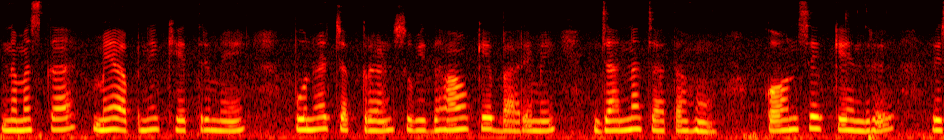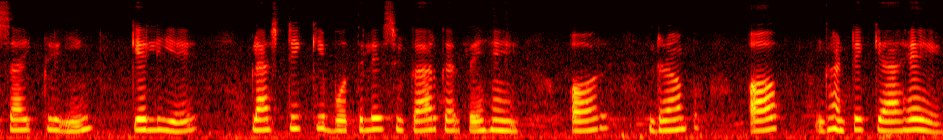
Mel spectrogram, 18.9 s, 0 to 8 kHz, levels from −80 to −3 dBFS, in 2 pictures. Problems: constant background noise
